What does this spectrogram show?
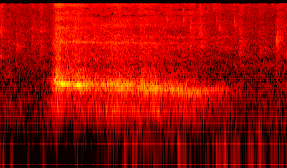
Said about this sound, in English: As your eyes are closed, take a deep breath. Take a breath in.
